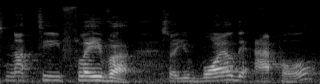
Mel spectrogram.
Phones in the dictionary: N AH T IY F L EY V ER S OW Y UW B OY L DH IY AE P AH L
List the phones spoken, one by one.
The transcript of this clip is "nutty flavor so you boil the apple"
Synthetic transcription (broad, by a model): N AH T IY F L EY V ER S OW Y UW B OY L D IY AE P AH L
